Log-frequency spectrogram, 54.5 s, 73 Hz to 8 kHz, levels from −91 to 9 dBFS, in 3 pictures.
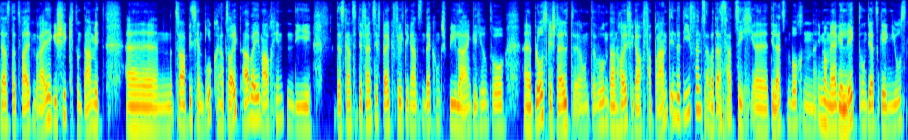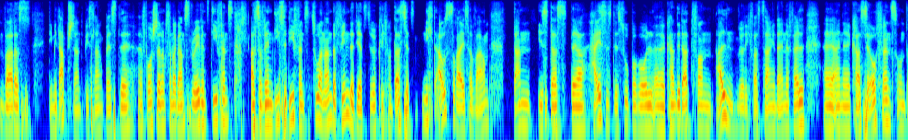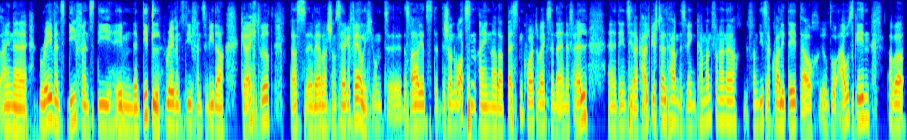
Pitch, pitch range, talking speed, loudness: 120 Hz, 115-130 Hz, 160 wpm, -23 LUFS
